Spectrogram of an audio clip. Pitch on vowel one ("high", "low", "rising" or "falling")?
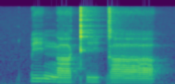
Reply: high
